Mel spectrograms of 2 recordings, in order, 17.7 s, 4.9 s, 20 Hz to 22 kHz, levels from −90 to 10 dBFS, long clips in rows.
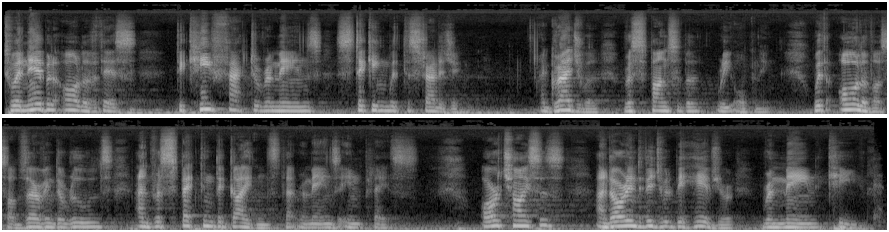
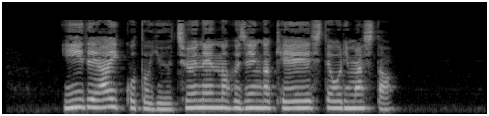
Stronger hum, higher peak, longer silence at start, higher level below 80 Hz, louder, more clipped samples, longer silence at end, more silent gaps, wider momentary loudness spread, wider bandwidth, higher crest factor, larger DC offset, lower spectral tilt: neither; about the same, -6 dBFS vs -8 dBFS; second, 0 s vs 0.6 s; first, -40 dBFS vs -70 dBFS; about the same, -23 LUFS vs -23 LUFS; neither; second, 0.05 s vs 0.95 s; neither; first, 15 LU vs 7 LU; first, 19 kHz vs 11.5 kHz; about the same, 18 dB vs 16 dB; neither; about the same, -4 dB/octave vs -3 dB/octave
